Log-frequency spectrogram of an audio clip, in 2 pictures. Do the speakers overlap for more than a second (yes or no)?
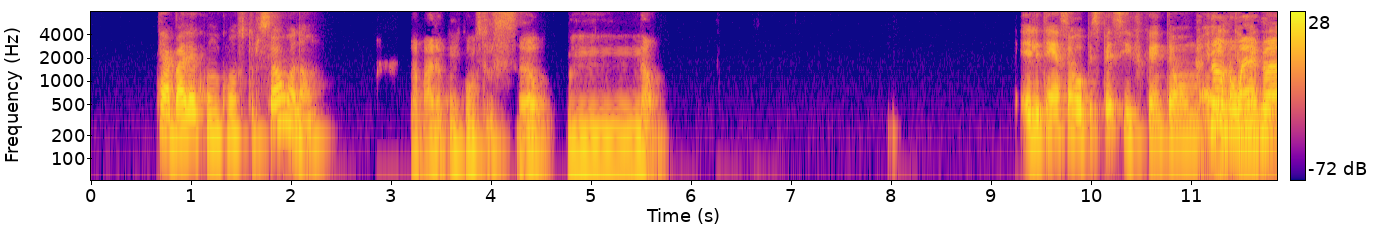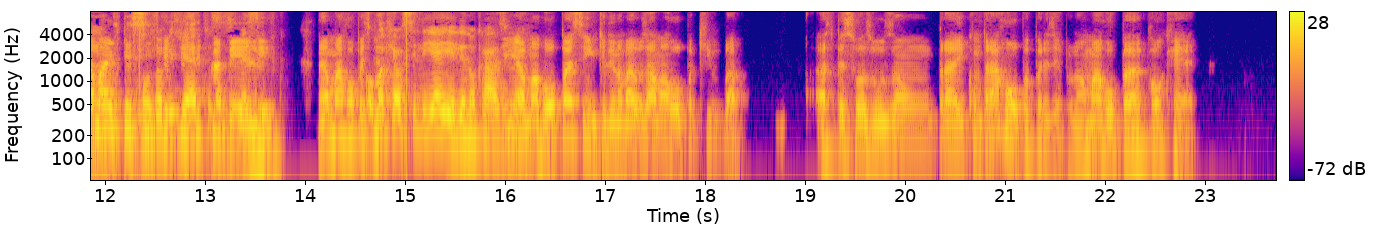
yes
